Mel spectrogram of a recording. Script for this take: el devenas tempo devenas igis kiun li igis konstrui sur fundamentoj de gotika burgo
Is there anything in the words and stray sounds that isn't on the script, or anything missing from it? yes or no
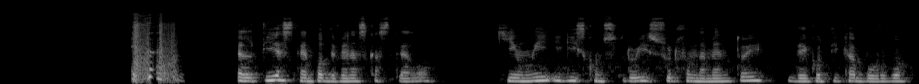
yes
